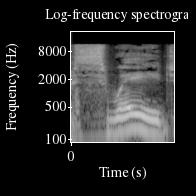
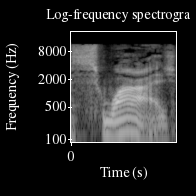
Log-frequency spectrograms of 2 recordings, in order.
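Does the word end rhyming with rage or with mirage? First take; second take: rage; mirage. First: The ending rhymes with rage, a hard 'aige' sound. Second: The ending rhymes with mirage, a soft 'ahzh' sound. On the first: The speaker calls it right. "It rhymes with rage" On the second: The speaker calls it wrong. "as if it rhymes with mirage"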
